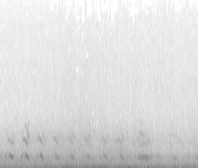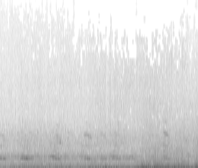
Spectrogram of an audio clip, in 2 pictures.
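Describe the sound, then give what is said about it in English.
Steady rushing surf breaking on a beach, mixed with gusty wind buffeting the microphone, while birds call repeatedly in the background; no one speaks. “I'm off down to the beach now, where I'm going to take a more careful look at these grains, and I hope the weather's going to be a bit better down there.”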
